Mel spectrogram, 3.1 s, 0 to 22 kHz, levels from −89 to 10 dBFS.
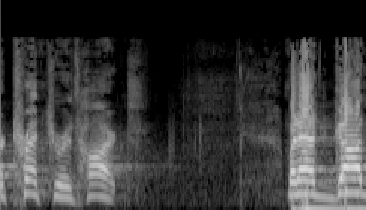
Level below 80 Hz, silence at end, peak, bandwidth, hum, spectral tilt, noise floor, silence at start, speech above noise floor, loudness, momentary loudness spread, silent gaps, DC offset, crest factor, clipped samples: -44 dBFS; 0 s; 0 dBFS; 11.5 kHz; none; -3 dB/octave; -58 dBFS; 0 s; 44 dB; -15 LUFS; 14 LU; none; under 0.1%; 16 dB; under 0.1%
